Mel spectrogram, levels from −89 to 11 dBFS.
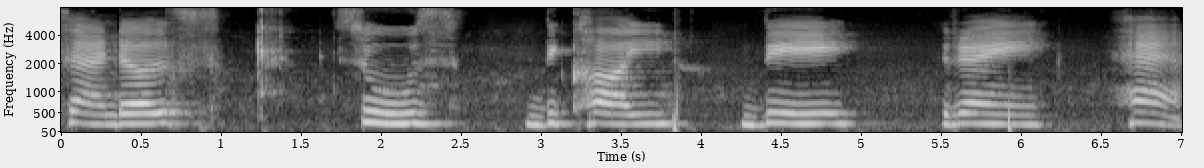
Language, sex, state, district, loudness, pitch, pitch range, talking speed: Hindi, male, Punjab, Fazilka, -13 LUFS, 240 Hz, 235-245 Hz, 50 wpm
